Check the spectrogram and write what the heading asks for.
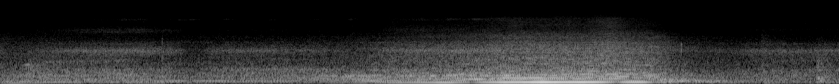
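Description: A motor vehicle's engine passing by, growing louder to a peak about five to six seconds in, then fading away.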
